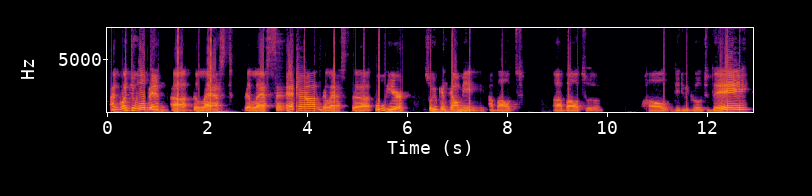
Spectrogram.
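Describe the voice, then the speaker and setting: A man from Brazil with a Brazilian accent and Portuguese as his native language, giving an informal online tech presentation in a halting, repetitive way with "right?" tags. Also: mid-range voice, animated, rough recording. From Minas Gerais, Brazil. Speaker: technical presenter and workshop instructor.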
